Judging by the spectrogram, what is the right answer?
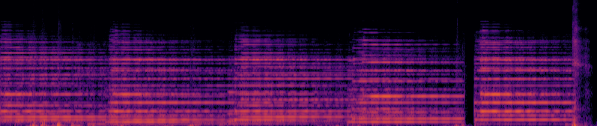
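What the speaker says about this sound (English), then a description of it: "Okay, so I'm lightly playing on the guitar strings" Electric guitar played lightly through a wobbling vibrato effect, sustained chords shifting every couple of seconds with a brief cutoff near the end.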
